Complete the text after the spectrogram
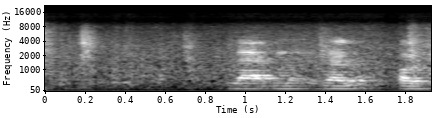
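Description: Keyboards clatter with fast typing.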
